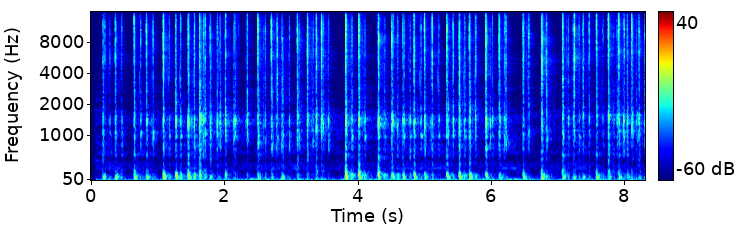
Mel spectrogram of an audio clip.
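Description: Rapid computer-keyboard typing, a steady run of irregular keystroke clicks, several a second. It is a typing sound effect that goes with on-screen text being typed out.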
